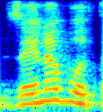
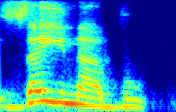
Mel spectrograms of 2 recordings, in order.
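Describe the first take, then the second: First: "Zainabun" with a wrong final n sound; salah baca. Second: "Zainabu" ending on an open u, no n; bacaan yang benar. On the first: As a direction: say "Zainabun", ending in -bun as the mistaken form. ("Zainabun" dengan akhiran -bun yang keliru) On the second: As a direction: model "Zainabu" clearly, closing on -bu without nasal ending. ("Zainabu" berakhir -bu tanpa bunyi n) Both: Shown as a demonstration. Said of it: "Salah, bukan Zaiman, Zainabun, tapi".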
